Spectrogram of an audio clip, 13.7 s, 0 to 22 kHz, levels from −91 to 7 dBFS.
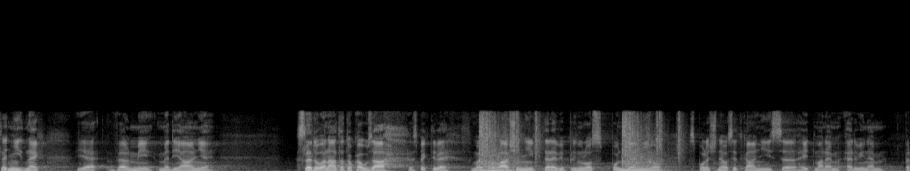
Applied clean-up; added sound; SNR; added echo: none; Gunshot, gunfire; 1 dB; none.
